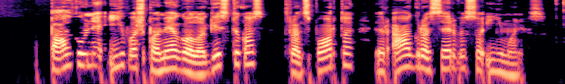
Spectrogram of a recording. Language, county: Lithuanian, Vilnius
